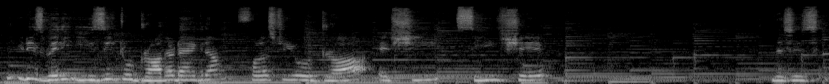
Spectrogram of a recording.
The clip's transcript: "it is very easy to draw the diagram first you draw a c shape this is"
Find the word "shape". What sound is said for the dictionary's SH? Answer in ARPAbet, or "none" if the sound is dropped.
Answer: SH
